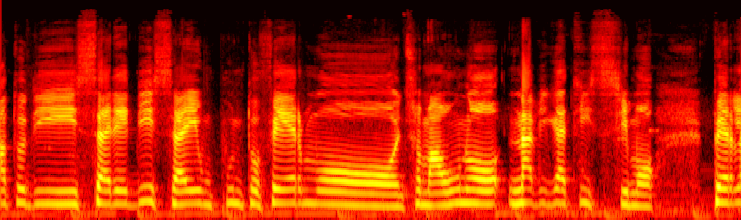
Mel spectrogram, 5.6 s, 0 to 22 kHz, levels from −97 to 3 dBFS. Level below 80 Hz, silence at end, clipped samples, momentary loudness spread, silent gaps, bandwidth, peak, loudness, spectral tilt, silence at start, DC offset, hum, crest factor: -56 dBFS; 0 s; under 0.1%; 9 LU; none; 16.5 kHz; -2 dBFS; -23 LUFS; -3.5 dB/octave; 0 s; under 0.1%; none; 22 dB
